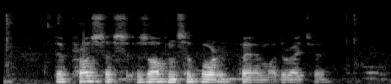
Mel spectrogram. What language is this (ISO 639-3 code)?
eng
